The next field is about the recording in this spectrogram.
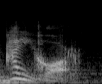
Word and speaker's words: Igor: No, se pronuncia Igor. – A mí me dijeron que era Igor.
